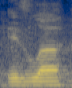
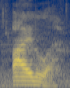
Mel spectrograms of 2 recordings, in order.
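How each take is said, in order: First: It is said in another non-Scottish way. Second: It is said the way a Scotsman would. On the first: The speaker calls it wrong. "it's not Isla" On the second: The speaker calls it right. "think of how a Scotsman would say it"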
